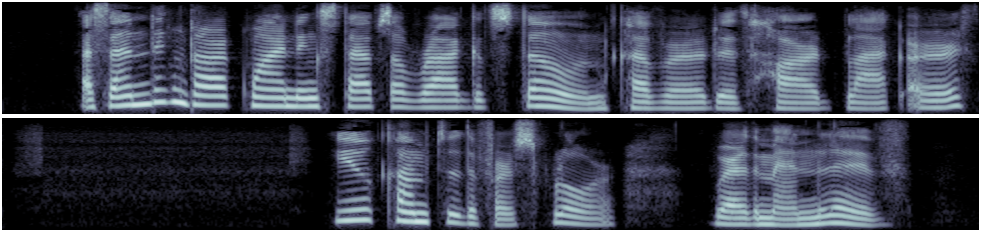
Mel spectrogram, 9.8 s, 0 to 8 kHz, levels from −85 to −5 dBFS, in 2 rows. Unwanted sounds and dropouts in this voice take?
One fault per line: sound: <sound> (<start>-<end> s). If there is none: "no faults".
no faults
